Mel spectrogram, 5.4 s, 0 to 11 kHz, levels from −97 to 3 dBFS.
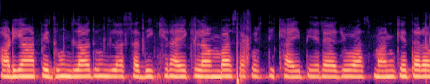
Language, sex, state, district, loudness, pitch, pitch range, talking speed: Hindi, female, Uttar Pradesh, Deoria, -14 LUFS, 210 Hz, 210-215 Hz, 245 wpm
